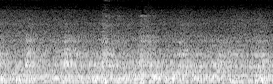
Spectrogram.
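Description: Docklands Light Railway train departing, its cars passing close by with a loud, steady running noise of wheels on rails and electric traction.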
